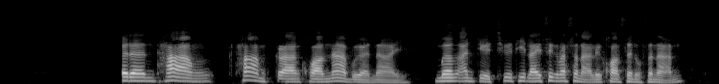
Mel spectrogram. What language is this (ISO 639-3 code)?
tha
